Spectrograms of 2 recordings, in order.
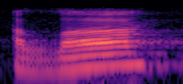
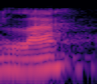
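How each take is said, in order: First: The l sound is heavy and dark. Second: The l sound is thin and light. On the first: The speaker calls it right. "lamnya dibaca tafkhim tebal" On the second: The speaker calls it wrong.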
